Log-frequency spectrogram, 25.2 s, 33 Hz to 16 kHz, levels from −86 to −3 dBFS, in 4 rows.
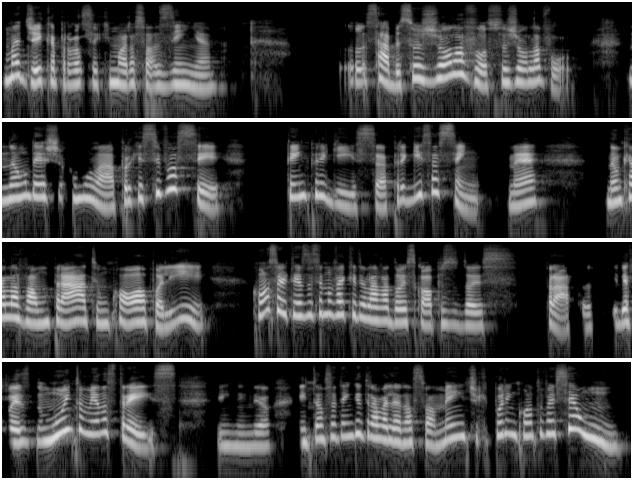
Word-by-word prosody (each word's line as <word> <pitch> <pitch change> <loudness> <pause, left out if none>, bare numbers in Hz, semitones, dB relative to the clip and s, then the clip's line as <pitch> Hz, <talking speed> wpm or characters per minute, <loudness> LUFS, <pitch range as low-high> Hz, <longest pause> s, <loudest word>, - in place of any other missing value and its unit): Uma 295 +6 +2
dica 230 -3 +3
pra 210 -2 -7
você 210 +1 -4
que 210 +3 -8
mora 210 -1 0
sozinha 180 -3 -5 1.3
o 220 - -4
sabe? 200 -3 +2
Sujou, 270 +6 +1
lavou. 300 - +1
Sujou, 220 +4 -3
lavou. 240 +2 -5 0.6
Não 280 +5 -1
deixe 295 -2 0
acumular. 270 -12 -2
Porque, 235 +9 -3
se 325 +8 -2
você 385 - 0 0.6
tem 305 +1 +2
preguiça 190 - -4
preguiça, 260 - -2
assim, 230 - -3 0.3
né, 220 +5 +3 0.6
não 225 +1 0
quer 290 - +2
lavar 275 -7 +4
1 215 +2 -4
prato 235 +2 +5
e - - -4
1 210 - -5
copo 230 -3 +3
ali, 205 +4 -2 0.4
com 335 +4 +1
certeza 325 -6 +2
você 355 - -3
não 345 0 -2
vai 335 0 +3
querer 320 -4 -2
lavar 250 -2 +2
2 225 -1 -1
copos 200 0 -2
e 195 - -15
2 185 -1 -6 0.3
pratos. 170 - -1 0.2
E 210 - -11
depois, 225 +1 +3
muito 340 - +3
menos 355 +1 0
3, 190 - +4 0.4
entendeu? 185 0 -8 0.3
Então 245 +5 -3
você 295 +3 -6
tem 305 +1 -4
que 350 - +1
ir - - -4
trabalhando 255 -8 +1
a - - -1
sua 220 -3 -4
mente 285 +7 -2
que, 250 - -19
por 325 +8 -2
enquanto, 330 -1 -4
vai 350 0 0
ser 450 +6 +3
1. 250 - 0
235 Hz, 155 wpm, -24 LUFS, 205-300 Hz, 1.3 s, prato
